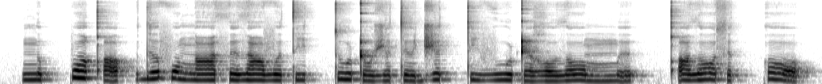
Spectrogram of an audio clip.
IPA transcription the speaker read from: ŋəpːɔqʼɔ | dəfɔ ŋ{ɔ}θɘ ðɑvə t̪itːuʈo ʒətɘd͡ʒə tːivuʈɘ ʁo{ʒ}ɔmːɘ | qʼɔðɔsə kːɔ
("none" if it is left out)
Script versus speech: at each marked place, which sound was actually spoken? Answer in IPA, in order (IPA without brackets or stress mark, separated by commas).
ɑ, ð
